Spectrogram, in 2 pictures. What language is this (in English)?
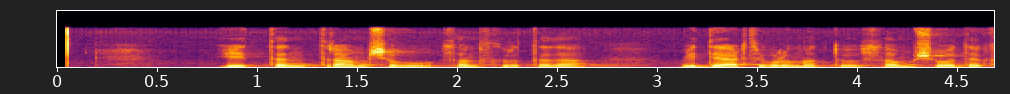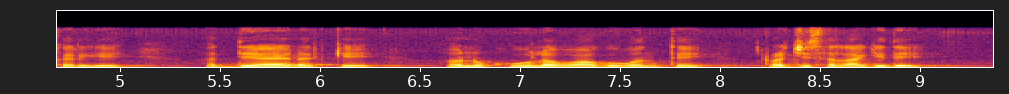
Kannada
